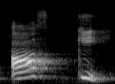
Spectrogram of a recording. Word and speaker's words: ASCII: इसका प्रोनाउंसिएशन होता है ASCII और माइक्रो कंप्यूटर के लिए ही कॉमन स्टैंडर्ड होता है।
